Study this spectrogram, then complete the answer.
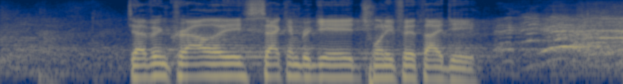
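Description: A young man speaks loudly through a microphone in a large echoing hall.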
